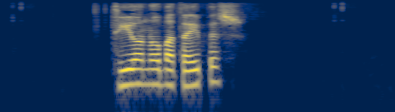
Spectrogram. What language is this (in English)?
Greek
